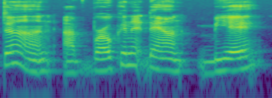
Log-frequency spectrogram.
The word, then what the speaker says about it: bien: Bien, that's a diphthong, so we won't have a break in there. It's not two syllables, it's just one.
